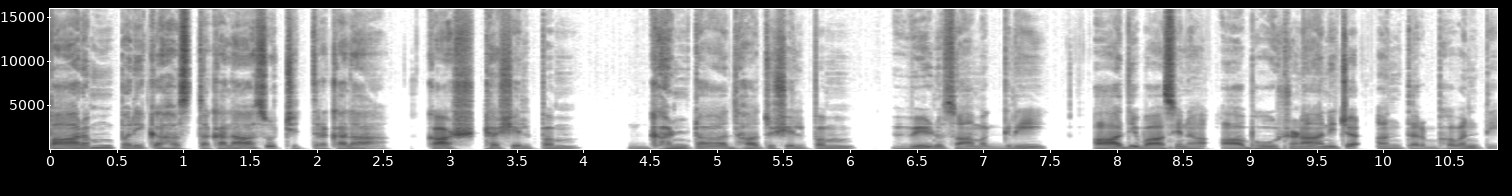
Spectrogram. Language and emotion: Sanskrit, neutral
